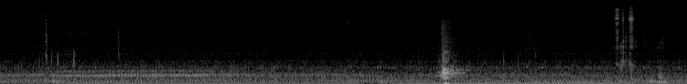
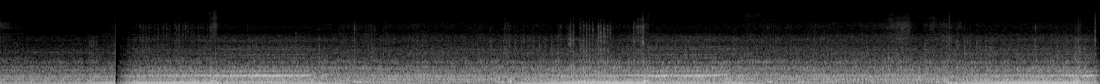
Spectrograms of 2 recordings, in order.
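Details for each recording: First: Power steering pump that used to hum loudly, after a steering additive and a drive; the engine idles quietly with the wheel held at full lock and no pump hum. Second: Idling car whose power steering pump whines louder as the wheel is turned, still whining after two fluid changes with flushing; an additive is later used to fix it.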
